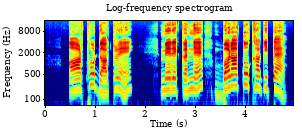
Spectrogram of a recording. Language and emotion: Dogri, angry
